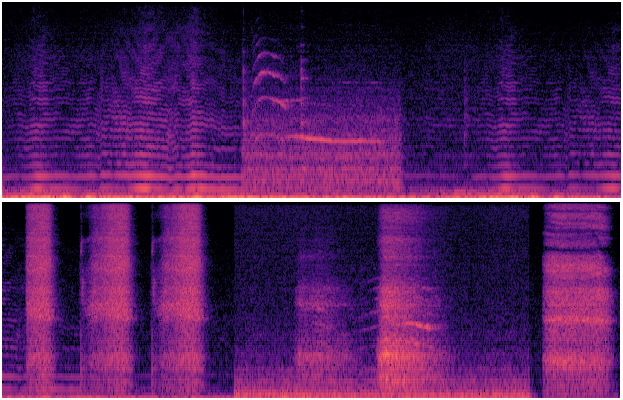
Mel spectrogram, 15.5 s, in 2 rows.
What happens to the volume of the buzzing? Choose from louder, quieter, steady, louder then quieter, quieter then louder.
quieter.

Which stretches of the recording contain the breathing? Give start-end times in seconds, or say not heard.
8.0-15.4.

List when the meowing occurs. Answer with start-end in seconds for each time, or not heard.
3.0-5.0, 11.6-13.3.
